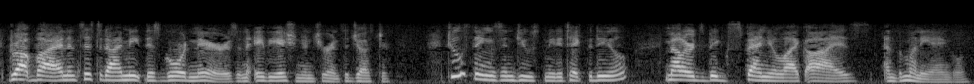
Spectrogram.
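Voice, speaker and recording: An actress playing a witty, flirtatious female private detective in a 1950s radio drama, with a dry, wisecracking delivery. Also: lowish voice. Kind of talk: 1950s radio drama acting and first-person narration. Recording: muffled, noisy 1950s radio recording.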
